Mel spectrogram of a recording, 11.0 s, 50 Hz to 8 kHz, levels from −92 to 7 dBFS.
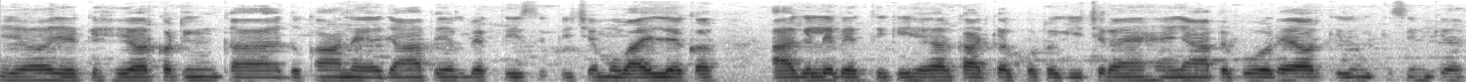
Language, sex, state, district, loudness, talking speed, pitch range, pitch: Hindi, male, Bihar, Gopalganj, -18 LUFS, 160 wpm, 120-125 Hz, 125 Hz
